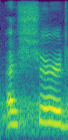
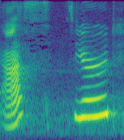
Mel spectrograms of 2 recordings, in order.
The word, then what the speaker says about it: assured: It doesn't say assured the way we pronounce it in English. Assured. It sounds like an SH, but it's not.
